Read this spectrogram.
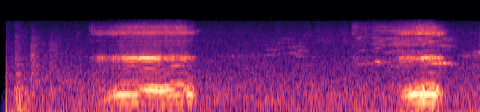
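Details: Snoring, recorded in Depok: two long, rumbling snores on inhalation about four seconds apart, with quiet breathing between.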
